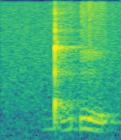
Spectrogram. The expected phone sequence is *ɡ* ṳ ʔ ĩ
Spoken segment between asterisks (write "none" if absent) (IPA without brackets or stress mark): ɡ͡ǃ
